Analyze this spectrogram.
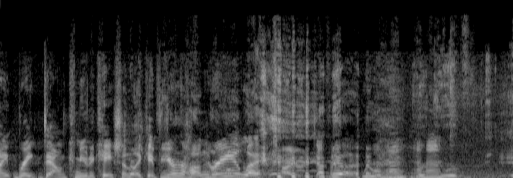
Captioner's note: laughs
